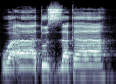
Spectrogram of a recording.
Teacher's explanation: حمزہ کے اوپر کھڑا زبر آیا ہے، اس کو 1 الف کی مقدار تک کھینچیں گے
